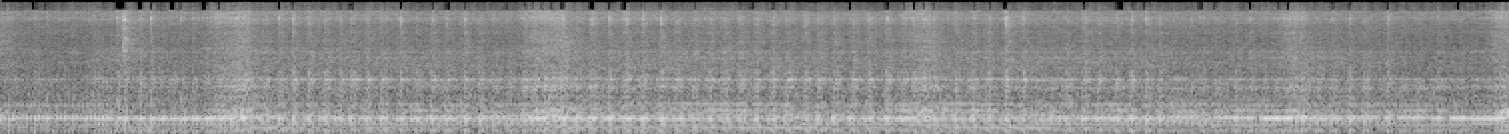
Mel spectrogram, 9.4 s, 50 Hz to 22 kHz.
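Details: 1973 Suzuki TS50 two-stroke, first start after full restoration and a one-kick start on choke: buzzes and blips cleanly on the throttle, then settles quickly into a steady run and sounds healthy. Air in the oil pump lines needs bleeding.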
